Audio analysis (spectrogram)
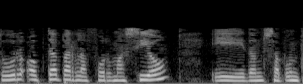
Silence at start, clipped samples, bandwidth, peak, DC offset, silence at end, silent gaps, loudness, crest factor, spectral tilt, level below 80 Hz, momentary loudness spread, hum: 0 s; under 0.1%; 5.8 kHz; -6 dBFS; 0.9%; 0 s; none; -21 LUFS; 14 dB; -11 dB/octave; -48 dBFS; 5 LU; none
